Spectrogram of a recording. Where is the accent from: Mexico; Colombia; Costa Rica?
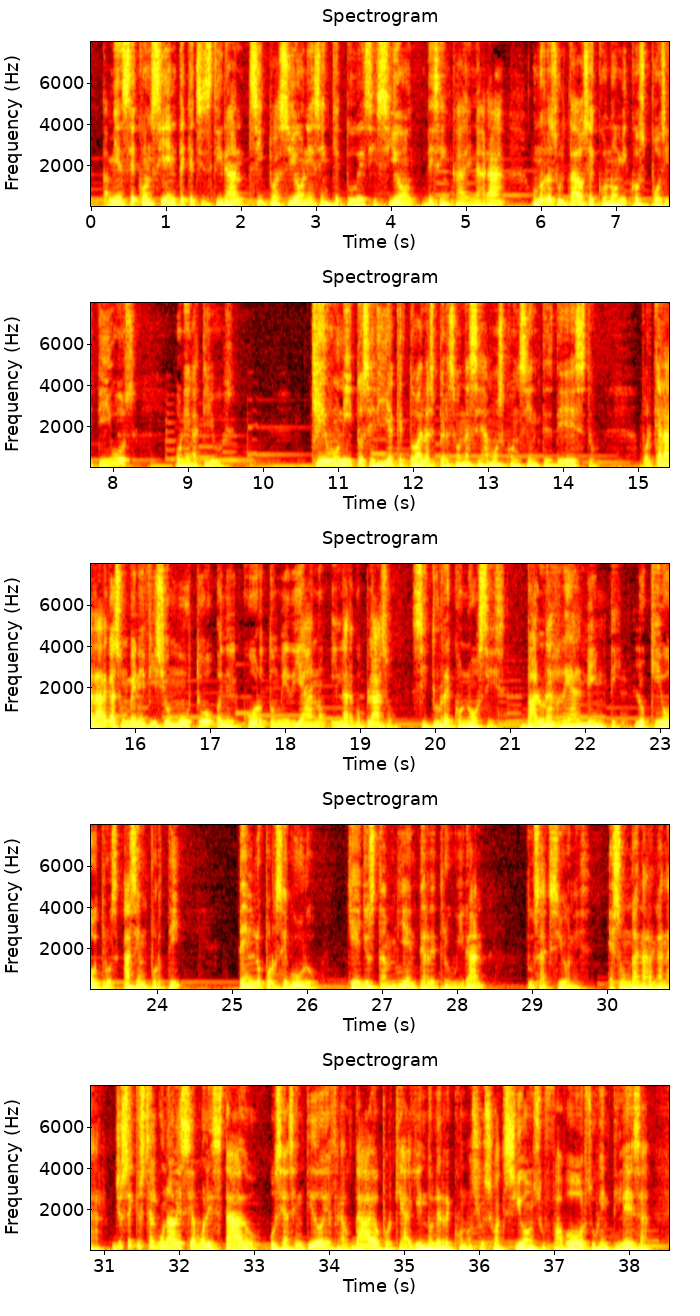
Colombia; Cali, Valle del Cauca; also born or lived in Medellín; yo soy de Cali y pensaba vivir en Medellín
